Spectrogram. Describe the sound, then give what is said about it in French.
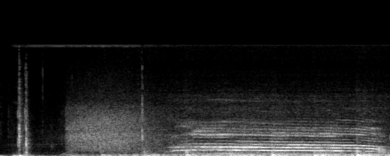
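A man lets out a long, high-pitched scream that holds steady for a couple of seconds, heard over a constant background hiss after a dull thump at the start. “Eh, mais c'est quoi ces cris Oh, regardez par le hublot.”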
